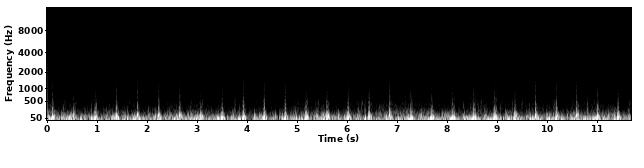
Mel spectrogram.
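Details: Steady, regular low thumps over a faint hum: a heartbeat recording, beats coming quickly and evenly; normal heart sounds.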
